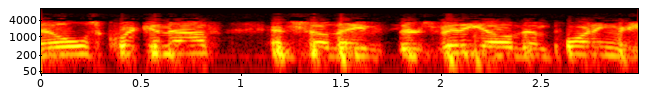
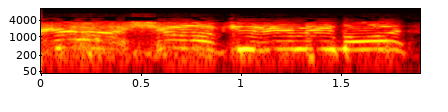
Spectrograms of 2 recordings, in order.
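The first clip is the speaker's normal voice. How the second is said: much higher, strained caricature of a cop; mock bullying cop; 10 semitones higher than usual. Cop silencing the EMTs, mock bullying. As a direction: imitate a cop ordering someone around.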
